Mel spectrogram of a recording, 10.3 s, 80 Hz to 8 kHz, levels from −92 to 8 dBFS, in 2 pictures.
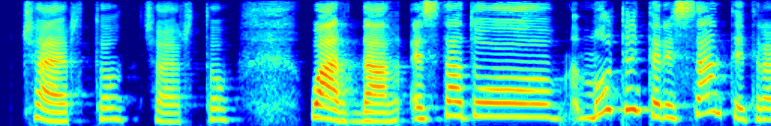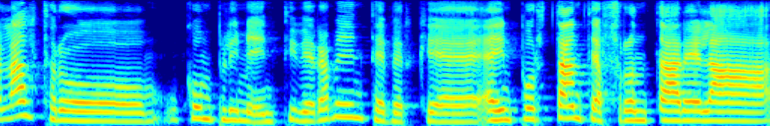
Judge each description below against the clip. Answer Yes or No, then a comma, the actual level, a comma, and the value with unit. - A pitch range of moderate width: Yes, average, 4.6 semitones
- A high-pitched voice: Yes, high, 230 Hz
